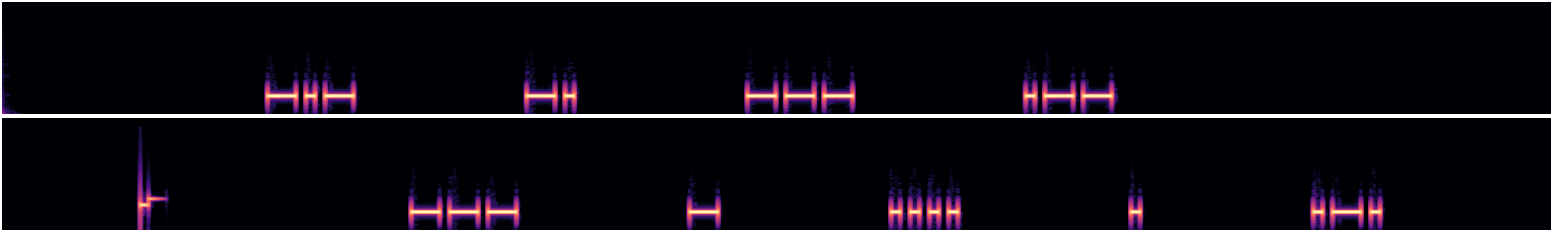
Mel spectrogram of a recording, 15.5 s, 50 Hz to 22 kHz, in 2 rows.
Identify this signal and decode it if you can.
Morse code, heard as a keyed tone, about 25 wpm, spaced as for 9 wpm, 700 Hz. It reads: KNOW OTHER
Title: 6x Character Spacing - Top 200 Words - 25wpm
